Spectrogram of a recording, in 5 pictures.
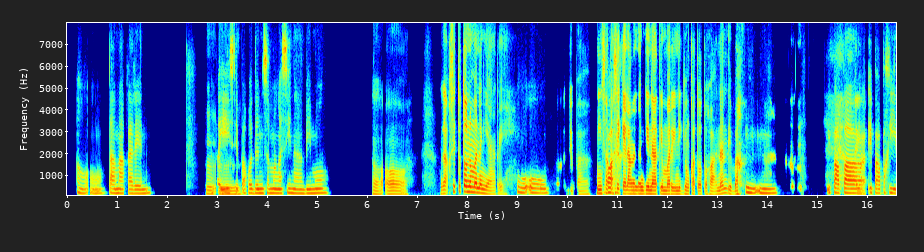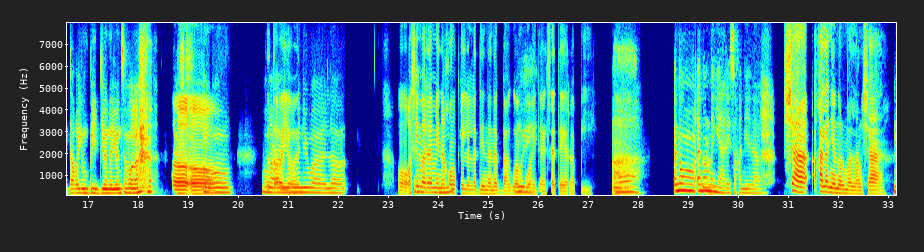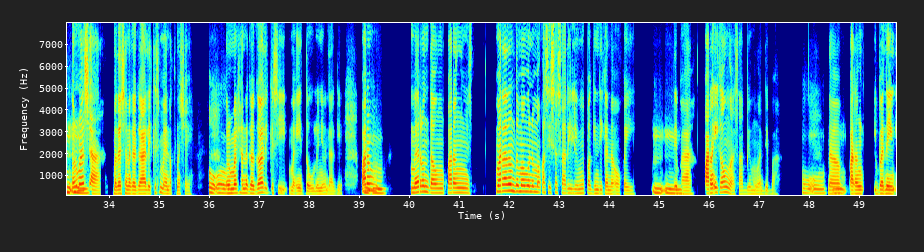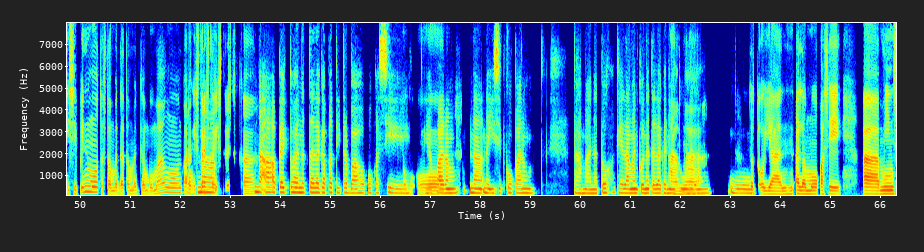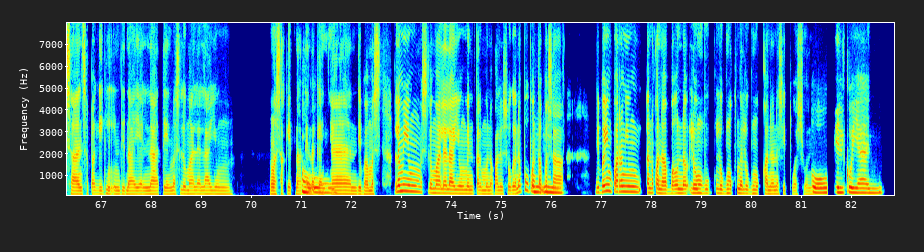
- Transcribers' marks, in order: laughing while speaking: "Ipa"; tapping; laughing while speaking: "'di ba?"; laughing while speaking: "sa mga"; lip smack
- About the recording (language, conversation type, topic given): Filipino, unstructured, Ano ang masasabi mo sa mga taong hindi naniniwala sa pagpapayo ng dalubhasa sa kalusugang pangkaisipan?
